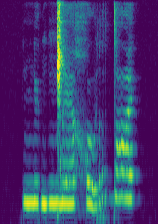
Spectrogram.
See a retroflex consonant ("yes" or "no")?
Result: no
